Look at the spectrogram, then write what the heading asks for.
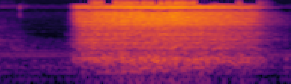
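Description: Heavy, drawn-out breathing, one long loud breath rising sharply and fading, close to the microphone with no talk over it.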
